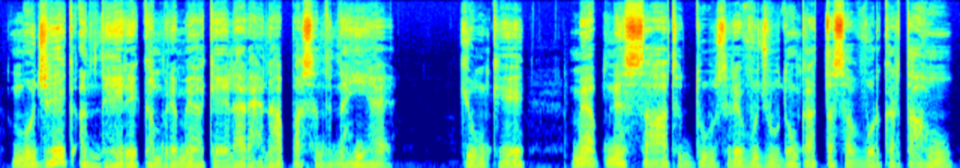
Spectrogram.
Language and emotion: Urdu, fearful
